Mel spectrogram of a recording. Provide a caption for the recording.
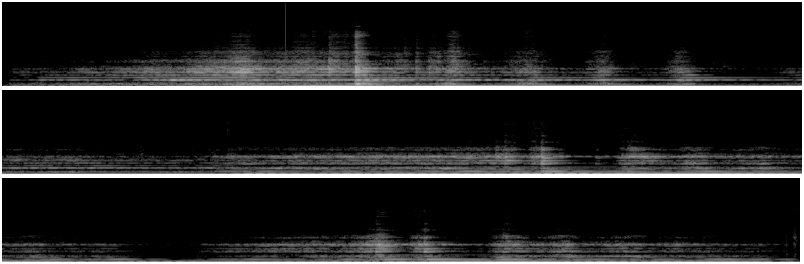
FX SaSc Low Metallic Movement Impacts Hits Metal Cable Car Geofon
Low Metallic Movement Impacts Hits Metal Cable Car Geofon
